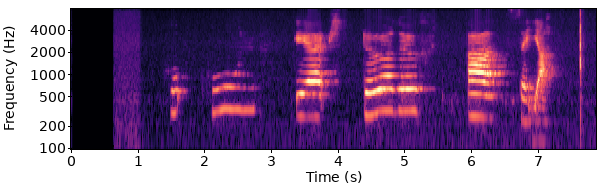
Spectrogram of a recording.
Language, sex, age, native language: Icelandic, female, 7, Icelandic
